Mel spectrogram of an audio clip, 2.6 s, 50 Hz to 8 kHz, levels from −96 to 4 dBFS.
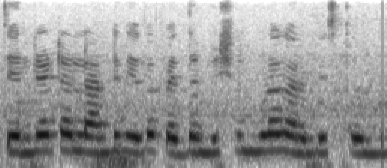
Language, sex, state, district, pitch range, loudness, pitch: Telugu, female, Andhra Pradesh, Sri Satya Sai, 240-265 Hz, -14 LUFS, 255 Hz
